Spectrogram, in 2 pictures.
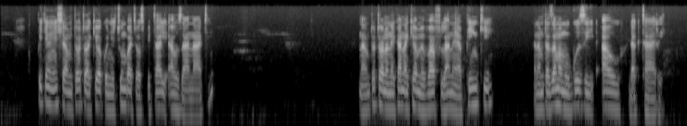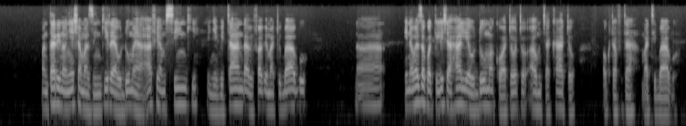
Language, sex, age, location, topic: Swahili, male, 25-35, Kisumu, health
